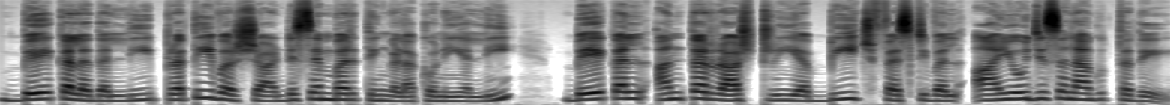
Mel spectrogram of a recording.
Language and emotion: Kannada, neutral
